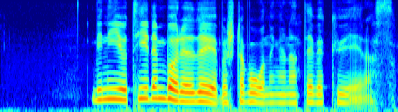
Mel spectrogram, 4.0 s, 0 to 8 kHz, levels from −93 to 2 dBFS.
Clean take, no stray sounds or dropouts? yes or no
yes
